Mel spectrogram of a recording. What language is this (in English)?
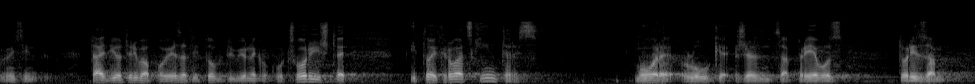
Croatian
